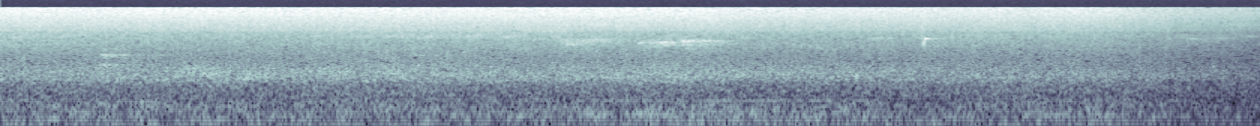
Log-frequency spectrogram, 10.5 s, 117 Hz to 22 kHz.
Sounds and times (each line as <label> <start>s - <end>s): hiss of breeze in the trees 0.0s - 10.5s
thin call of the long tailed tit 4.6s - 6.2s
